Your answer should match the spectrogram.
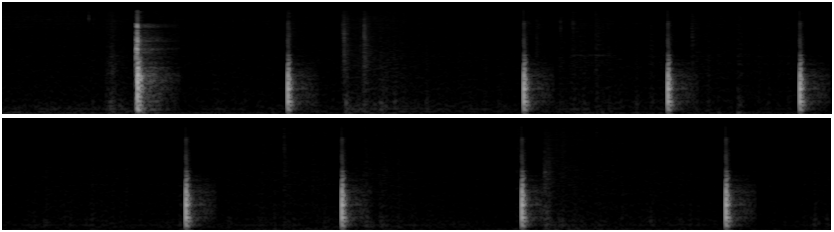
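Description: Computer mouse clicking: about nine sharp single clicks, spaced unevenly most of a second apart.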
